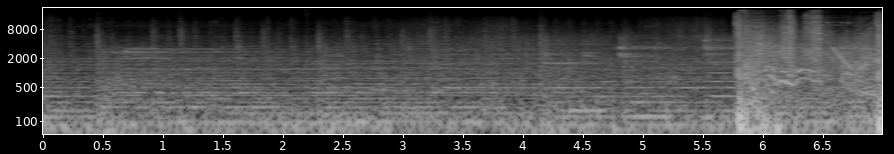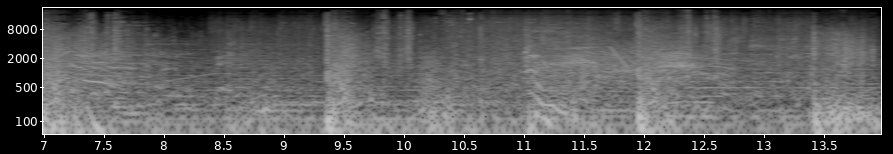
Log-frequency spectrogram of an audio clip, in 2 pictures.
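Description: Gunfire in the Western shooter Call of Juarez: Gunslinger: after a steady background bed, loud bursts of shots and impacts break out from about six seconds on, coming in clustered volleys with short gaps.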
